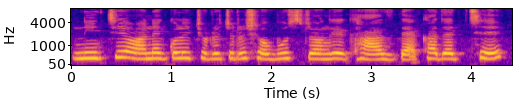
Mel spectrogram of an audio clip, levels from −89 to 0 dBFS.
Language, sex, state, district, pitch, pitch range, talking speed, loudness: Bengali, female, West Bengal, Alipurduar, 270 Hz, 255-280 Hz, 120 wpm, -13 LUFS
